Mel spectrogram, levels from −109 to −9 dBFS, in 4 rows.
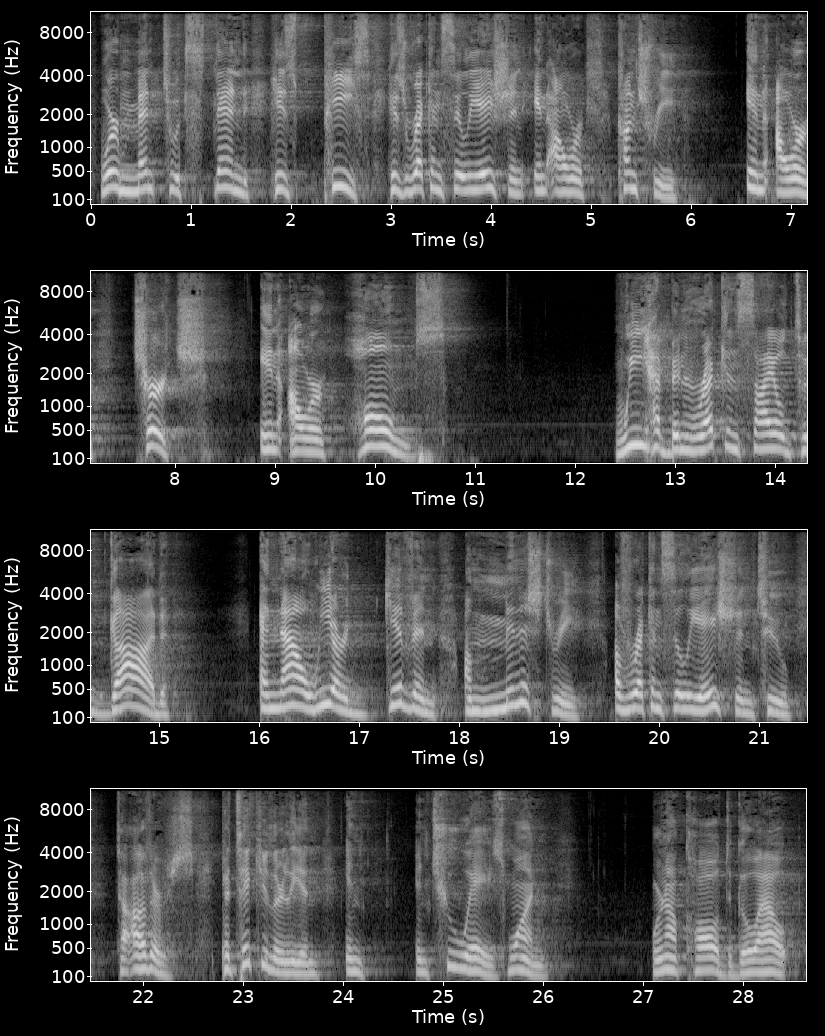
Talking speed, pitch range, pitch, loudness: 100 wpm, 160-220 Hz, 195 Hz, -31 LUFS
